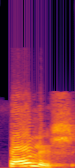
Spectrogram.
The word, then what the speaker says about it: polish: the meaning changes similarly if you say polish it is a shoe polish that we have again a noun form but then if we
